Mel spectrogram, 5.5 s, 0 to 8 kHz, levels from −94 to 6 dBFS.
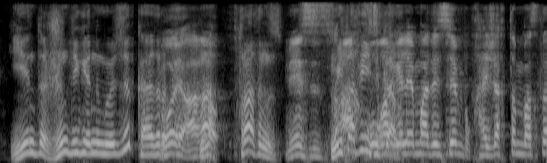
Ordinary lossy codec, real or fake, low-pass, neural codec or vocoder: AAC, 32 kbps; real; 7.2 kHz; none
